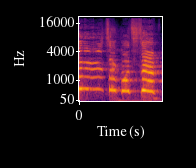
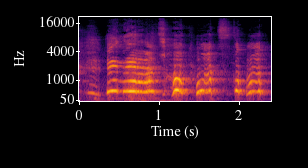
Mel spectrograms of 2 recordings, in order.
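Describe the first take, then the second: First: Very high, cracking exclamation; shrill outraged cry; high disbelieving shout. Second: Very high, slow, dragged out through laughing tears; despairing slow laugh-cry; laugh-sobbing. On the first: Enemy didn't move, outrage. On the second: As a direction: wail it, half laughing half crying. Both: Real, not acted.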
